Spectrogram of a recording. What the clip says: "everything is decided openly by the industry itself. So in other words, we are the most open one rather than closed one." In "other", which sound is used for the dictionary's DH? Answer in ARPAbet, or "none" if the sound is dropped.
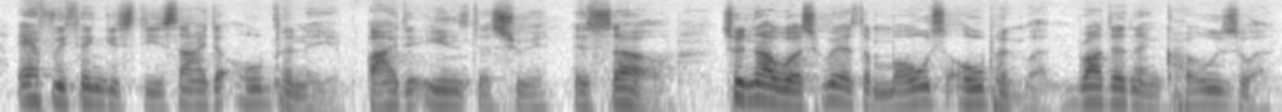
none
